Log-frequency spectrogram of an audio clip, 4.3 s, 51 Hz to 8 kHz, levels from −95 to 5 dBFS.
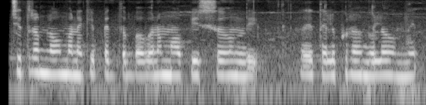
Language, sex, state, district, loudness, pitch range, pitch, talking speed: Telugu, female, Telangana, Mahabubabad, -13 LUFS, 205-220 Hz, 215 Hz, 140 wpm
